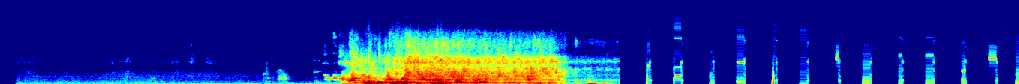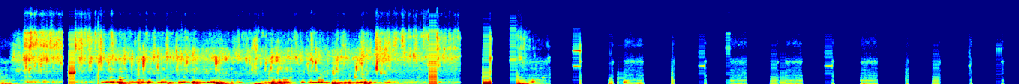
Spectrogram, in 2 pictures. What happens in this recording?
I flush toilet. I turn on water. I wash my hands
